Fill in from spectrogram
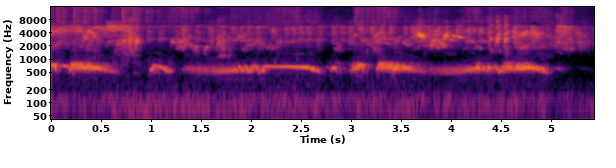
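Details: Birds in an aviary giving long, mellow low coos that swell and fade in drawn-out phrases, with scattered thin chirps and twitters sounding faintly higher up.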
